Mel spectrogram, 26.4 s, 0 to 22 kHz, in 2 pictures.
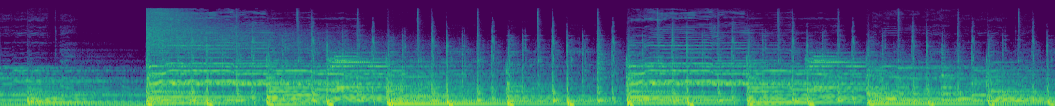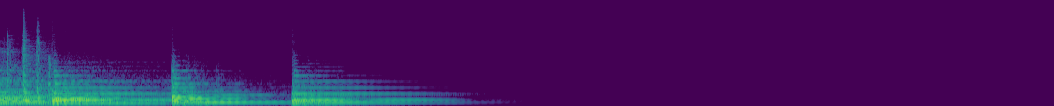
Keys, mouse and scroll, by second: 1.0 r, 2.7-3.9 typing, 5.0 click, 6.7 space, 13.8 click.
